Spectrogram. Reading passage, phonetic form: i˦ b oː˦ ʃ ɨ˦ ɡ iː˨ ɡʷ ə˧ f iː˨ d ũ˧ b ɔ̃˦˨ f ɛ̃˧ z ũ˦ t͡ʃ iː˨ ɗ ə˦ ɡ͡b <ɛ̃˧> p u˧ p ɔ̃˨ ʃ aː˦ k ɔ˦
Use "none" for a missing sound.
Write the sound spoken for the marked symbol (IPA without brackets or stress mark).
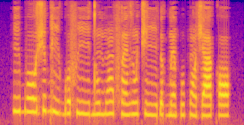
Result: ɛ̃˧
